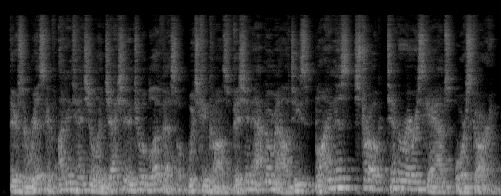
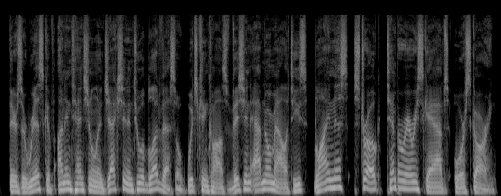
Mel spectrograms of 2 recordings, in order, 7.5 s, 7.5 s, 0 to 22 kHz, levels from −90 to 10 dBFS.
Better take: second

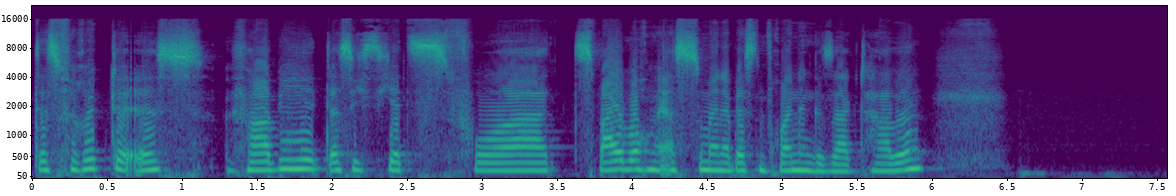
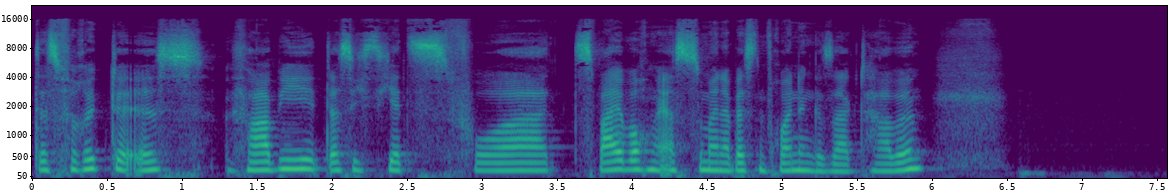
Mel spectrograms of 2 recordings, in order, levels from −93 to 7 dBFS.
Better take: second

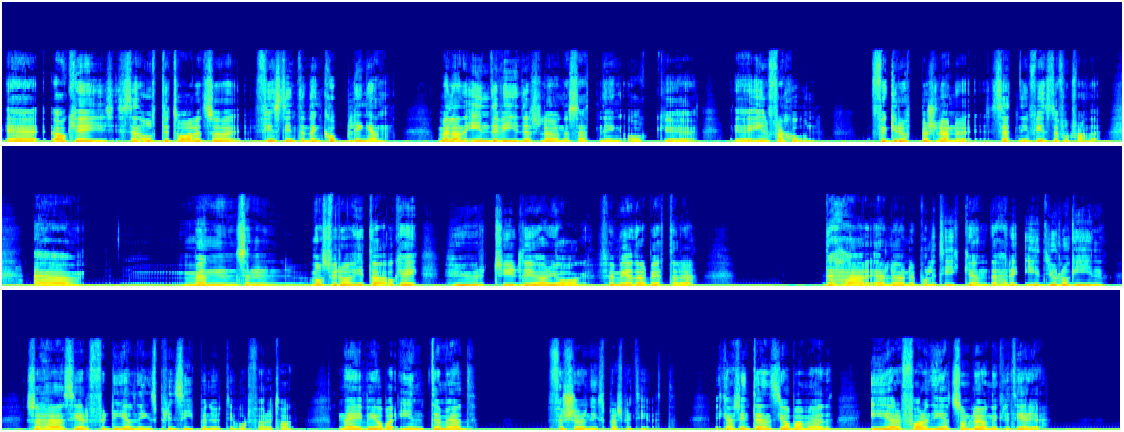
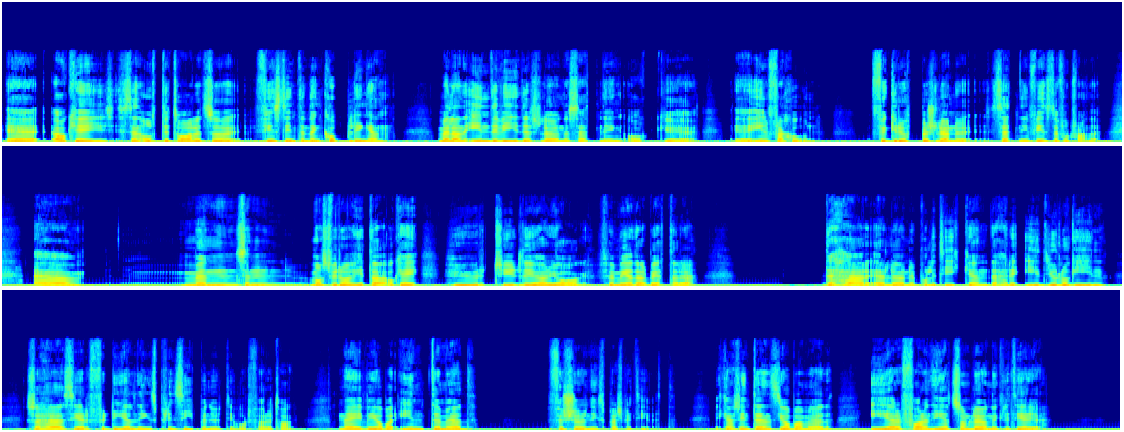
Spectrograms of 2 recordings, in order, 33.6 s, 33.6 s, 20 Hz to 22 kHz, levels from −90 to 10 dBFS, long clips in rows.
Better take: neither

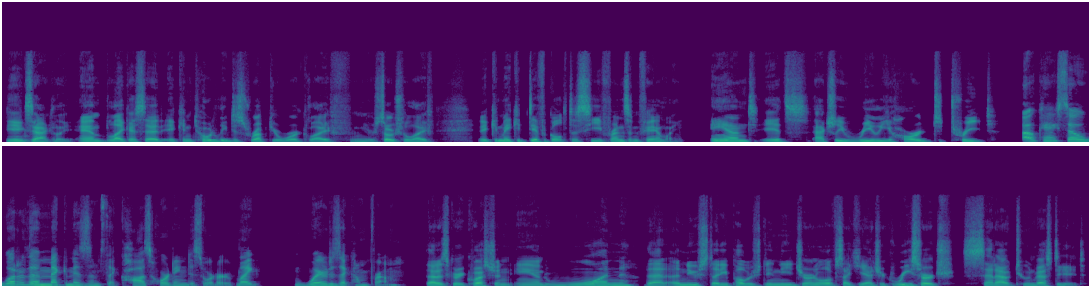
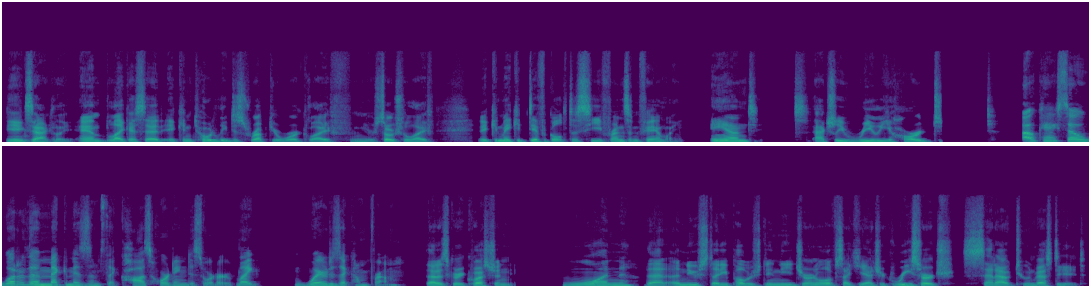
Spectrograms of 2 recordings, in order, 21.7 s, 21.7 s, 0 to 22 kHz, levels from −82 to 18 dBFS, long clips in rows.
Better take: first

